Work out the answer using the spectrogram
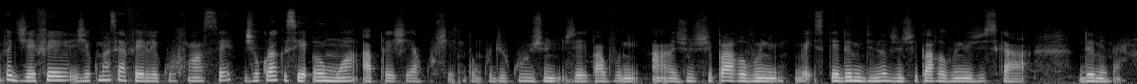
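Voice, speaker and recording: Her voice sits very deep and low, with a dark, mellow tone. The intonation is fairly even throughout. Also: moderate pace. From Senegal, Casamance. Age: 30s. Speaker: migrant woman, language learner. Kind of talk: interview. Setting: indoors at a women's centre. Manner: halting.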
